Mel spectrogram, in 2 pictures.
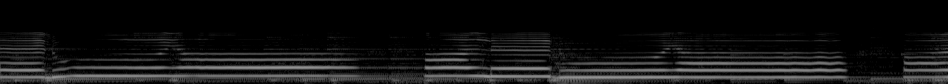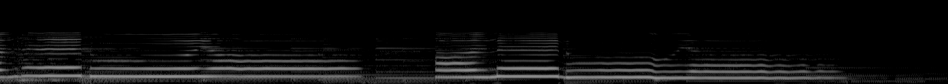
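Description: Slow devotional music: a voice singing a long-held melody, gliding between notes, over plucked acoustic guitar. It fades out about a second before the end.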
